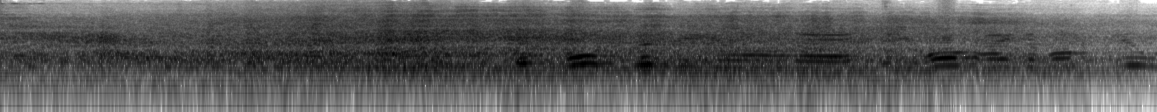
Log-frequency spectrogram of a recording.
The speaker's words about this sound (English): This is the Vulcan going up there.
